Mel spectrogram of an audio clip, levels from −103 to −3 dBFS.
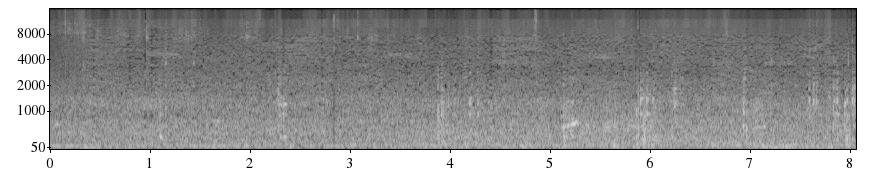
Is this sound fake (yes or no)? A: no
